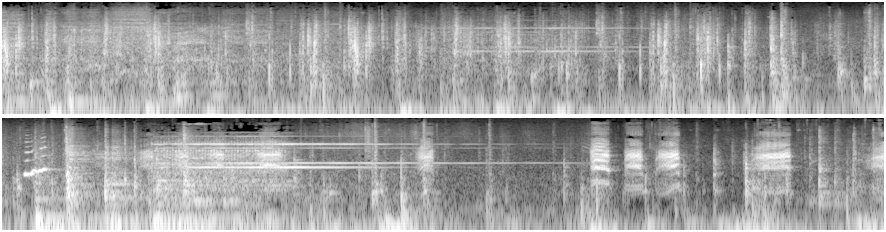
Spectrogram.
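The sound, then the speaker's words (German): A telephone rings inside a caravan, its ringing tones breaking through in a few bursts among busy clattering and knocking. No voices are heard. “Das rote Lämpchen an unserem Wohnwagen leuchtet. Wir haben einen Anruf.”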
